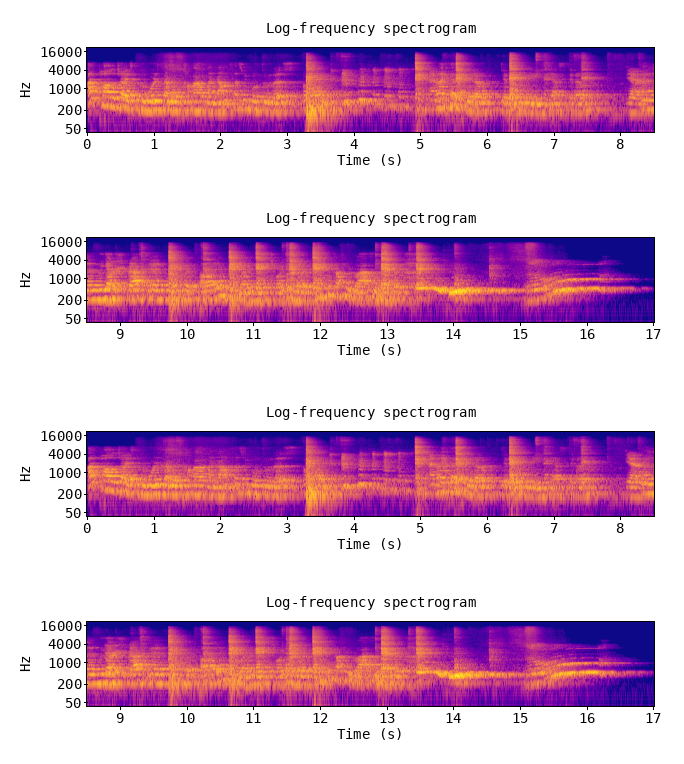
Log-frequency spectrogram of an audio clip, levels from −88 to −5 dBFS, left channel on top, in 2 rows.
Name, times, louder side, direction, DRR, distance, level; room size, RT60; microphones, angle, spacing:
voice 1, 0.0-3.6 5.2-7.6 8.3-14.7, left 1 dB, 65° left, -1 dB, 0.5 m, -22 dB
sound 1, 0.7-15.6, equal, 20° right, 1.3 m, -26 dB
voice 2, 3.6-4.1 5.1-5.7 8.0-8.4 8.7-9.0 15.0-16.3, right 1 dB, 80° right, -4 dB, 0.7 m, -24 dB
2.9 x 2.1 x 2.5 m, 1.2 s
head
